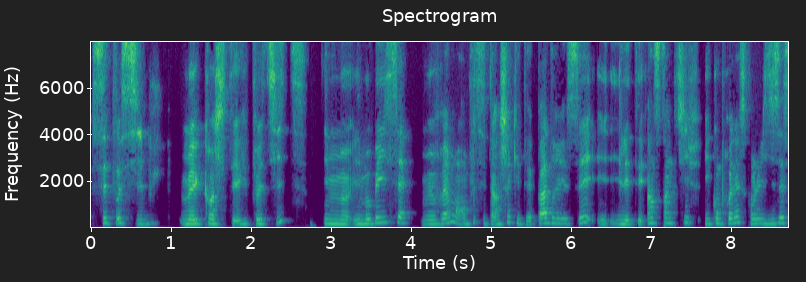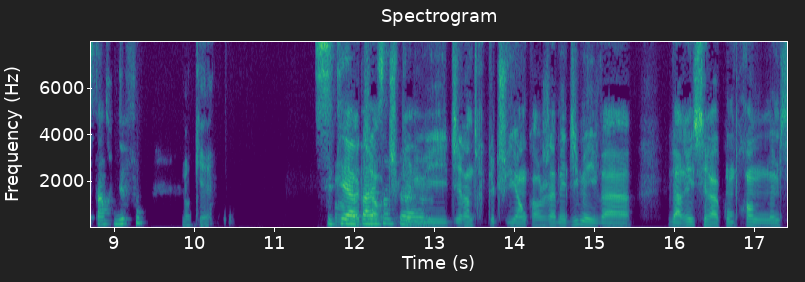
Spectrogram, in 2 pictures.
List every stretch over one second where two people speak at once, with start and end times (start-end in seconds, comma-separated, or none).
11.7-13.0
